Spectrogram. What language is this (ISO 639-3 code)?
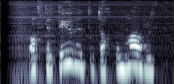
isl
